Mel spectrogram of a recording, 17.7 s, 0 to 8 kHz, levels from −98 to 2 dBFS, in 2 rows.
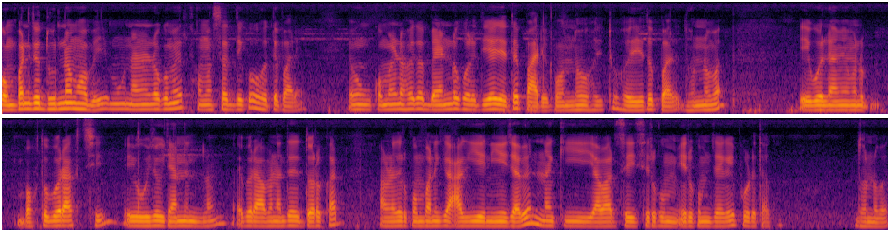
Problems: constant background noise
